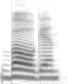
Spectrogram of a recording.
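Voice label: "boghe", lingua sarda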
